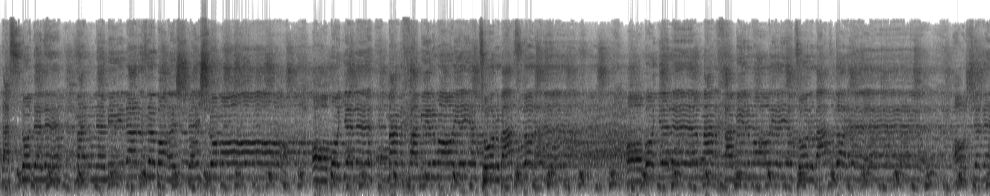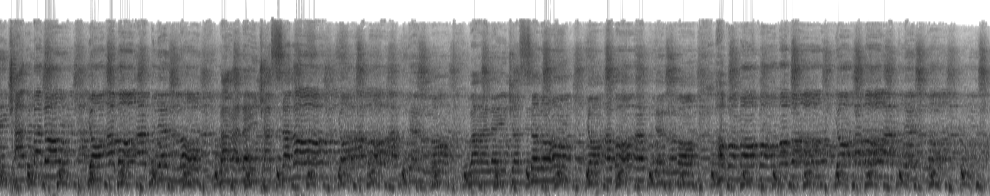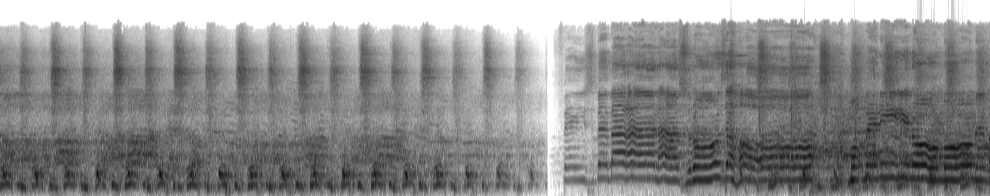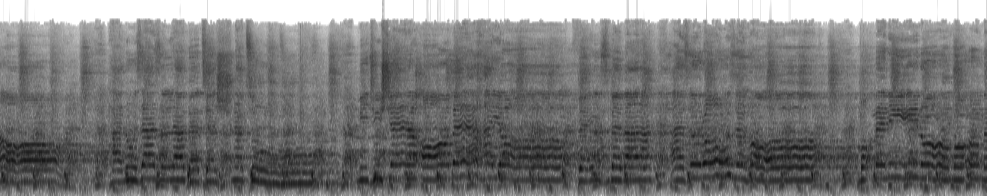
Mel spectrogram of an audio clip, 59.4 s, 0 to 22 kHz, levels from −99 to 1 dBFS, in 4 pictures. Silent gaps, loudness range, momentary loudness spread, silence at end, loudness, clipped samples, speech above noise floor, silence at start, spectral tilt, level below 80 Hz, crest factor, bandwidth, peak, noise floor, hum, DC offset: none; 9 LU; 10 LU; 0 s; -11 LUFS; under 0.1%; 34 dB; 0 s; -2.5 dB/octave; -50 dBFS; 12 dB; 16.5 kHz; 0 dBFS; -45 dBFS; none; under 0.1%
